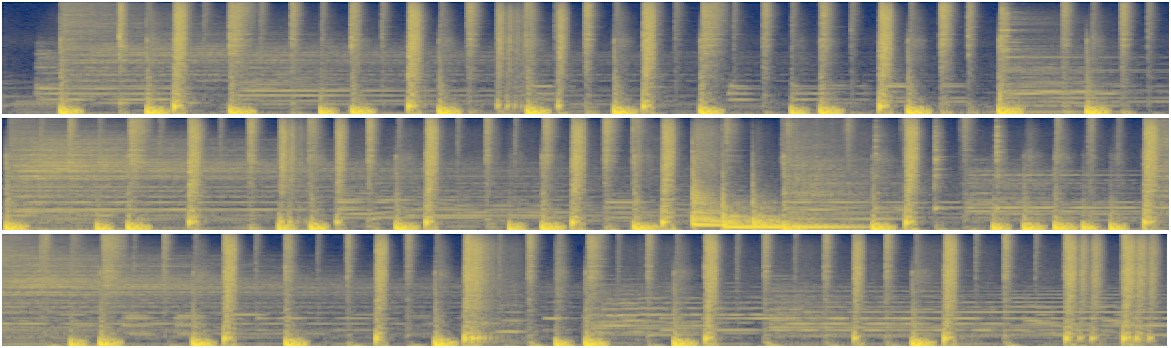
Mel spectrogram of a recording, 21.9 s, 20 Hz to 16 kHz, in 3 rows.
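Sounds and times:
drums: 0.3 - 21.8.

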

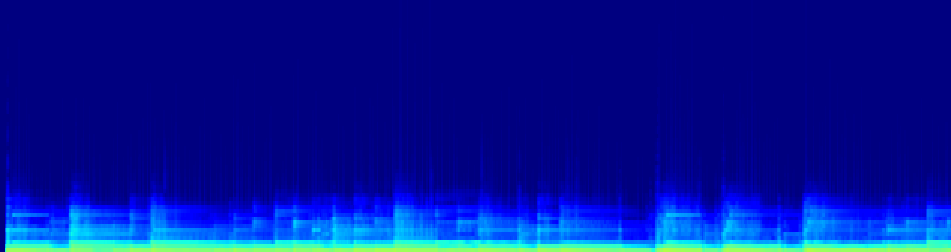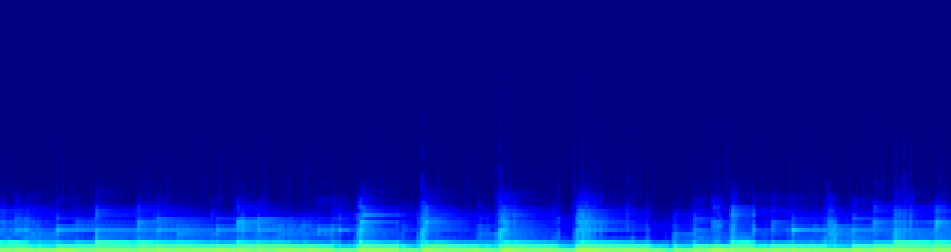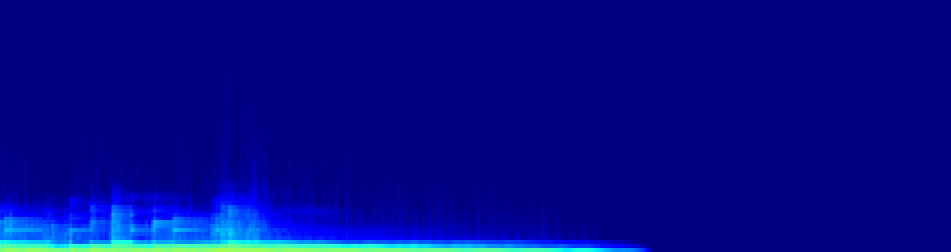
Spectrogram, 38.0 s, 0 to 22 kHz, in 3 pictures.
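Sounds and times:
clean electric guitar with neck EMG pickup: 0.0 - 34.0.

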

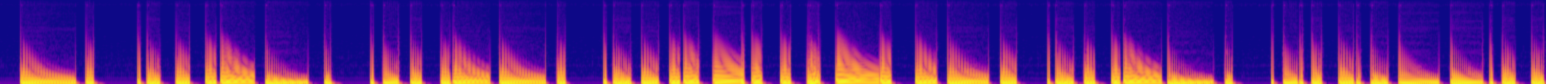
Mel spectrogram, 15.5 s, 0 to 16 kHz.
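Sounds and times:
TX7 synth bass: 0.2 - 15.4.

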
